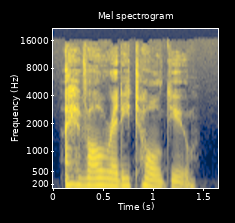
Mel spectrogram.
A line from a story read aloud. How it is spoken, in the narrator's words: answered he, sadly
